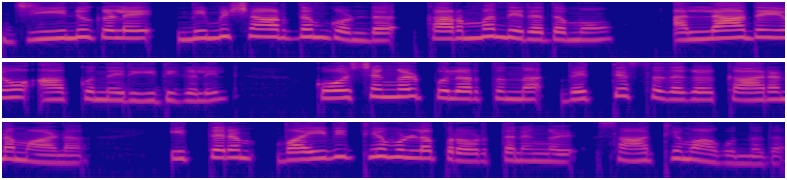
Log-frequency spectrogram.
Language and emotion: Malayalam, neutral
